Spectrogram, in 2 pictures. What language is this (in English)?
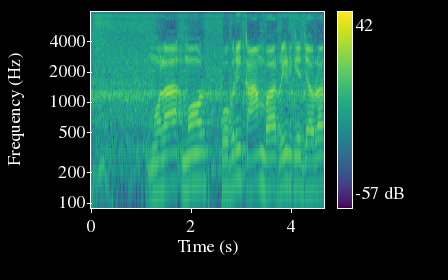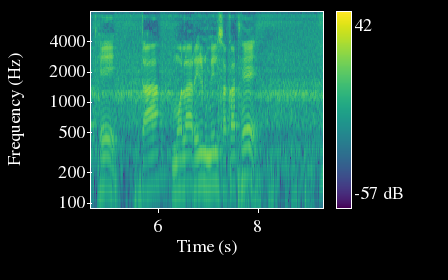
Chhattisgarhi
